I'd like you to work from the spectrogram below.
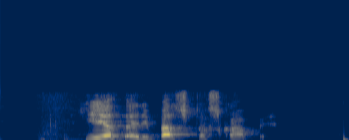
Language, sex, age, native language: Icelandic, female, 10, Icelandic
